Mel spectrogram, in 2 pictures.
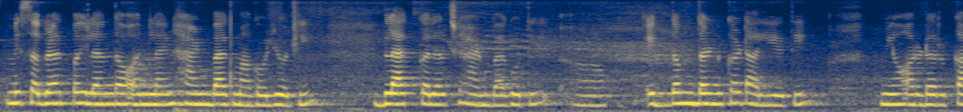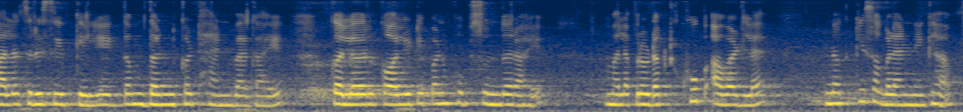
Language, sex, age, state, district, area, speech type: Marathi, female, 18-30, Maharashtra, Nanded, rural, spontaneous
